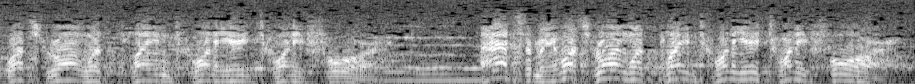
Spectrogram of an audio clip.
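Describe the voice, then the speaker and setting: An actor playing a relentless masked crimefighting hero in 1940s serial style, clipped and commanding. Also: male voice, a little high, lively intonation, moderate pace, close to an everyday voice, low-quality recording. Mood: stern, demanding. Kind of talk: 1940s film serial acting. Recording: old film soundtrack, loud music and engine.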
